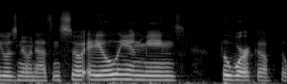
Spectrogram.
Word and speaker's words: aeolian: I'm not using the word alien. Aeolian has a separate little syllable in it. It's got an extra letter in it or 2, and what it means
